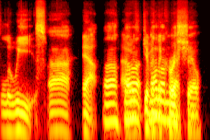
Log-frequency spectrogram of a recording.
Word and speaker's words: Lois: were like whoa that lady's name is Lois Lane it's pronounced Louise ah yeah given the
